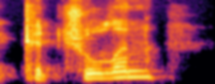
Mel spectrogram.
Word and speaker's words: Cuchulain: and we get Cuchulain. – Yeah, which they also call the Irish Wolfhound, so they don't make us pronounce it. – I believe it's actually Cuchulain. – Oh, that sounds better.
